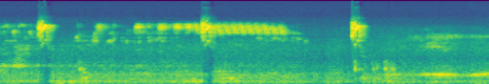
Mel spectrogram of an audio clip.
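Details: Chattering crimson sunbird call used to prompt other sunbirds into song: sharp high chips followed by a sustained, thin, buzzy trill lasting over a second, then another isolated chip and softer twitters, with low rumbling noise underneath.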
